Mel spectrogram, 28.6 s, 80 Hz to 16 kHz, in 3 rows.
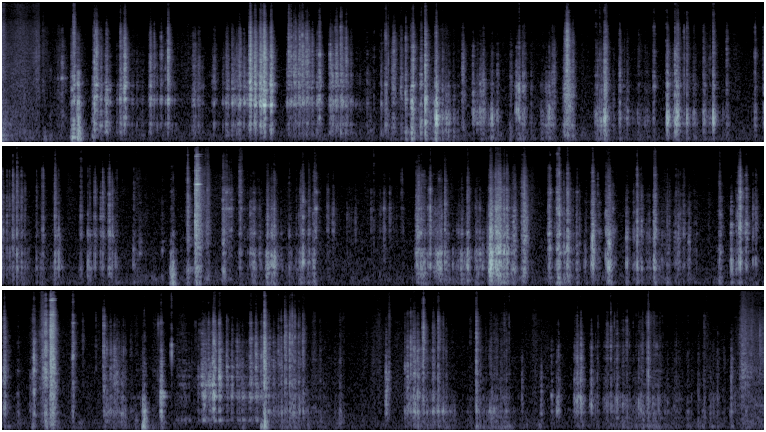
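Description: Hand assembly of 3D-printed PLA plastic parts with metal screws: irregular clicks, taps and short scraping sounds as the plastic pieces, knurled thumbscrews and bolts are handled and fitted together.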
